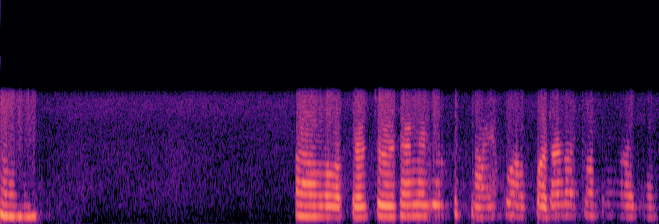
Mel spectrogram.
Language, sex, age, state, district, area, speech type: Telugu, male, 18-30, Andhra Pradesh, Anakapalli, rural, conversation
